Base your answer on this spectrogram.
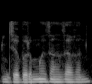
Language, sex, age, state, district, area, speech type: Bodo, male, 18-30, Assam, Baksa, rural, spontaneous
